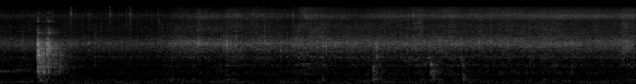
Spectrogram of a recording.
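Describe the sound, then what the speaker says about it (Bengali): Sweet potato frying in a pan with homemade khoa and grated coconut, a steady close sizzle with a few stirring scrapes and clicks. "এখন আমি একটু আলুটা হালকা করে ভেজে নেব।"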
